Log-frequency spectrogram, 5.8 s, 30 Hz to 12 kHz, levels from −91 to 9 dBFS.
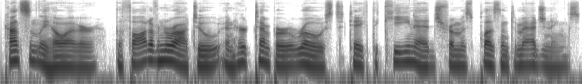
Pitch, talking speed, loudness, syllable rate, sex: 120 Hz, 195 wpm, -20 LUFS, 5.8 syllables/s, male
